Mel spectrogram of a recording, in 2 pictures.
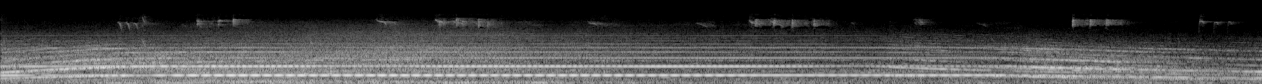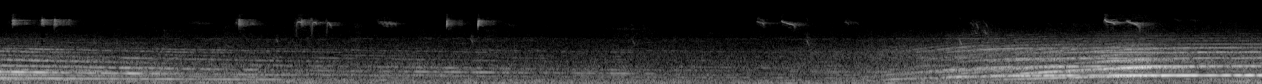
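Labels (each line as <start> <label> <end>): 0.0 Sirens howling, varying in volume. 25.2
1.1 Birds chirping in the background. 2.5
3.6 Birds chirping in the background. 5.2
7.0 Birds chirping in the background. 8.4
10.6 Birds chirping in the background. 13.3
14.9 Birds chirping in the background. 17.5
20.1 Birds chirping in the background. 21.3
22.1 Birds chirping in the background. 22.6
23.5 Birds chirping in the background. 24.2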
